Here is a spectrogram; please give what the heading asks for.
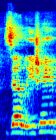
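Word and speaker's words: zellige: So this specifically is called Zelier Mosaic. It's spelled Z E L L I G E.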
